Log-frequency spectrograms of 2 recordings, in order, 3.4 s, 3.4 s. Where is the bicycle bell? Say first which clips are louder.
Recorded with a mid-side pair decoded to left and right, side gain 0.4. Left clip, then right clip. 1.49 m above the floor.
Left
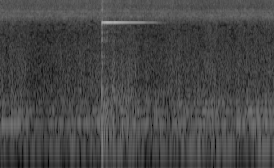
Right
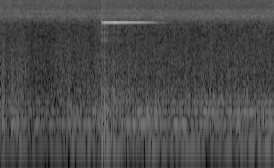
Left 1 dB; 50° left, 5 m.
